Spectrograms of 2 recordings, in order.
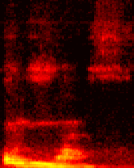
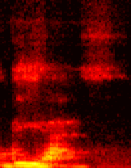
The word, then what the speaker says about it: Elías: primera persona mensaje yo mi apellido es elías no días nada más para ti ponerlo contra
